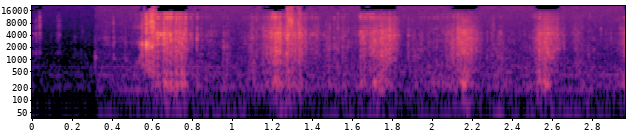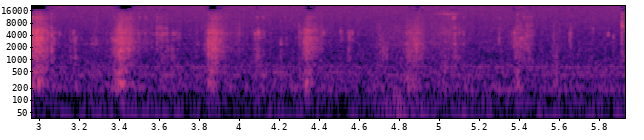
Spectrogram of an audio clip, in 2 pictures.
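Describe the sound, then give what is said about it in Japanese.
Consommé-flavored potato chips crunch as they are chewed in a steady, even run of many crisp, crackling bites. The sound is faint, with no talking. “私まずあのポテチから頂いてるんですけどあのポテチのね”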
